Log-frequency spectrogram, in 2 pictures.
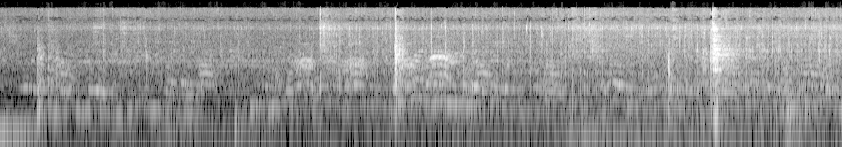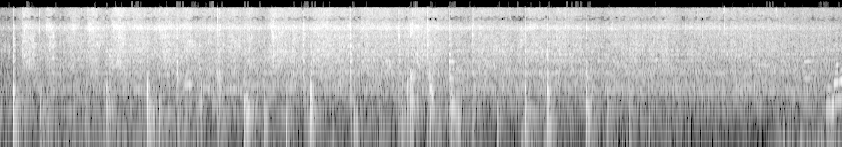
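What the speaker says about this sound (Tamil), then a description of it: "நல்லா வெங்காயம்லாம் வதங்கி வரட்டும் நல்லா வதங்கி வந்துருச்சு நம்ம இஞ்சி பேஸ்ட்டையும் தக்காளியும் சேர்த்துக்கிறோங்க" Onion, ginger paste and tomato sauté in a hot pan for a beef gravy, a steady sizzle that grows louder midway with scattered stirring scrapes and clatters close by.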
